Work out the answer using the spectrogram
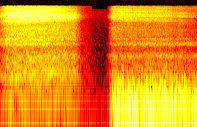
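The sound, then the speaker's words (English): Two long, loud, deep breaths, each a sustained breathy rush of air, separated by a brief silent pause. The second breath sounds fuller and heavier in the low range. “Deep breaths.”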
